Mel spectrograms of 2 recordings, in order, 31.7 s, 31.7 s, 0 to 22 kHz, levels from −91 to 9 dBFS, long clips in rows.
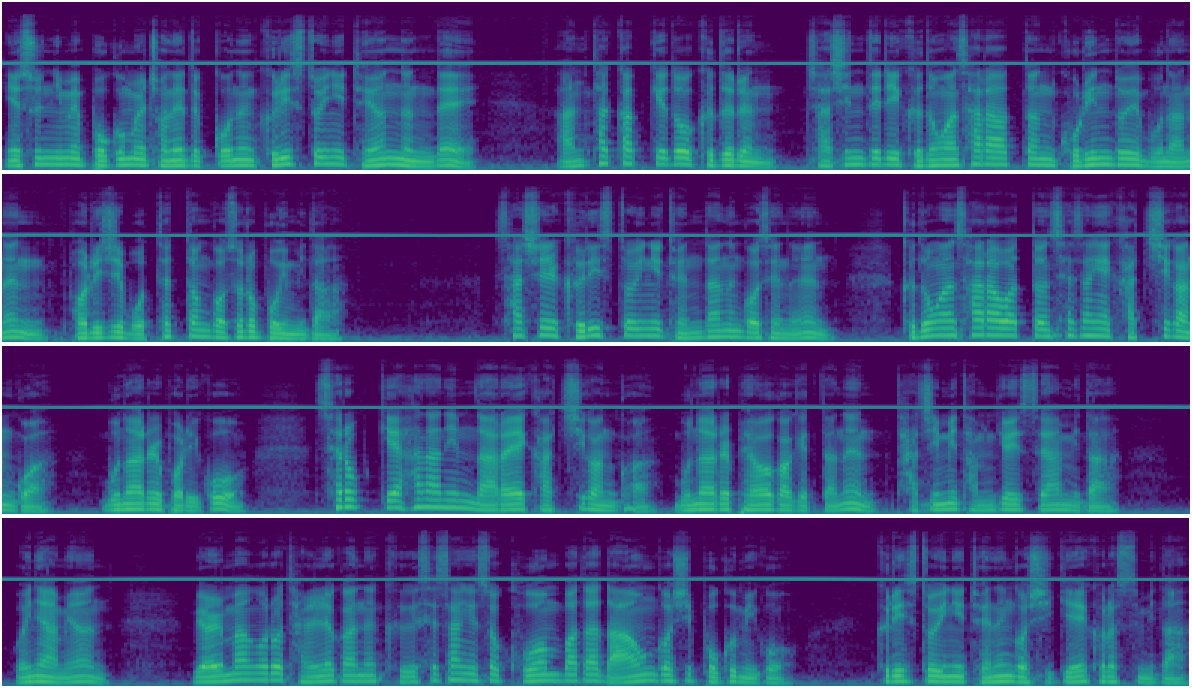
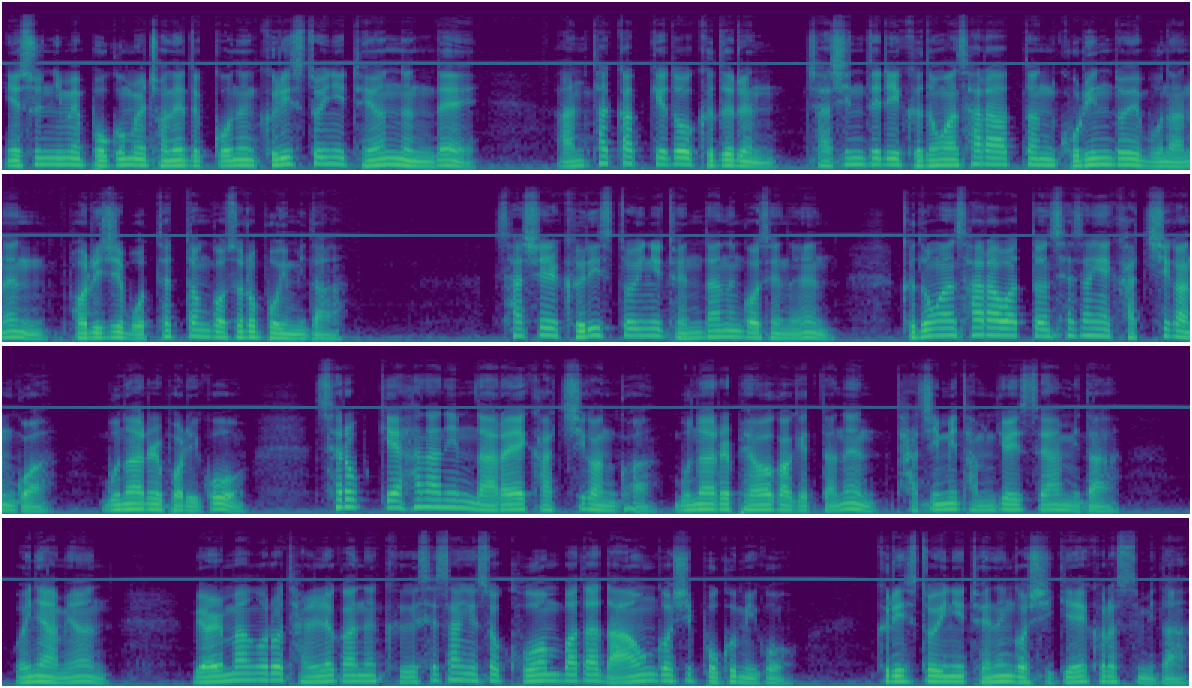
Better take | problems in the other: second | high-pitched whine; loud; throughout; 5 kHz, 10 dB below the speech; faint in the second

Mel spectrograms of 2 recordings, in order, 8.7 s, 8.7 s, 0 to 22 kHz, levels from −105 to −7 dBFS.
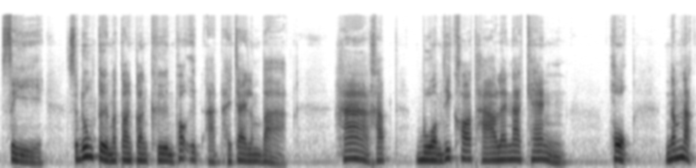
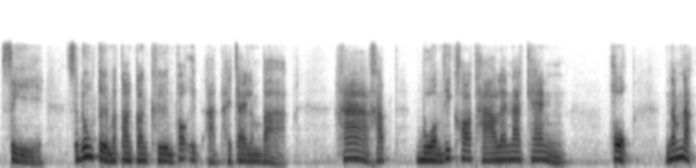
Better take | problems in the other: first | garbled, watery; badly; nothing above 8 kHz; slightly in the first

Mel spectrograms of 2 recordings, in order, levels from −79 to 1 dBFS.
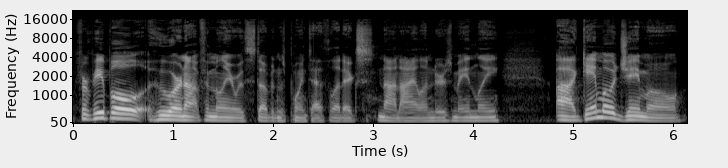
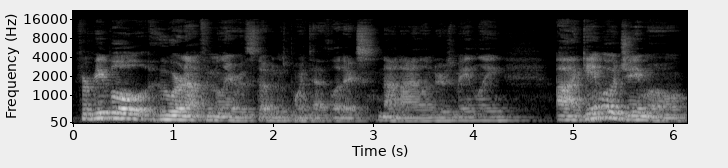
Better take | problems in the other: first | off-mic speech; far // room echo; slight; dies away in 0.5 s

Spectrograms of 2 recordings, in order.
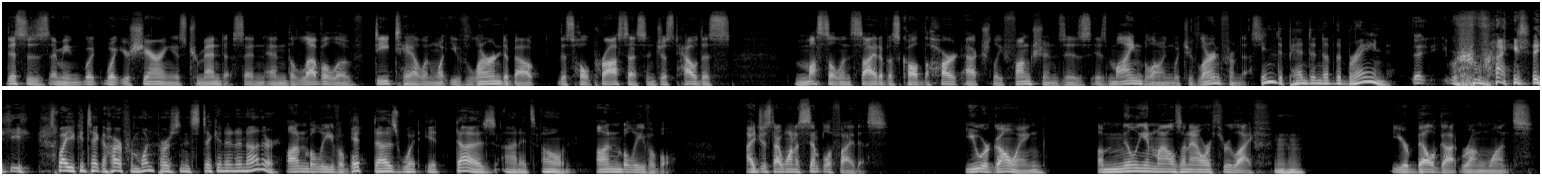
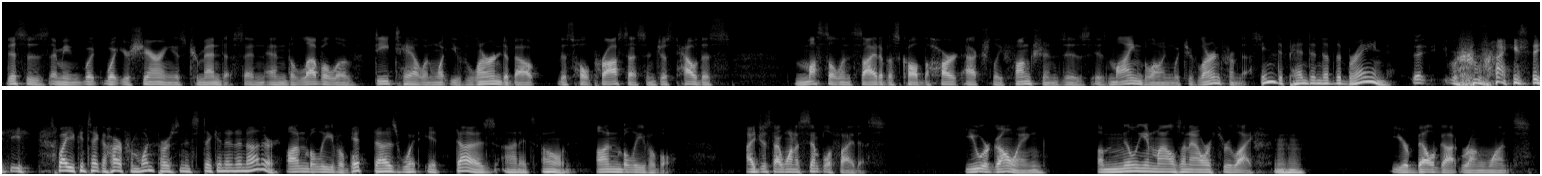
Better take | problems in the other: first | muffled; very; fading above 3.5 kHz

